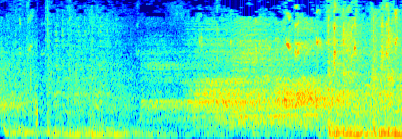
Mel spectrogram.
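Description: A basketball bouncing on an arena court. About halfway through, crowd noise swells into cheering.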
